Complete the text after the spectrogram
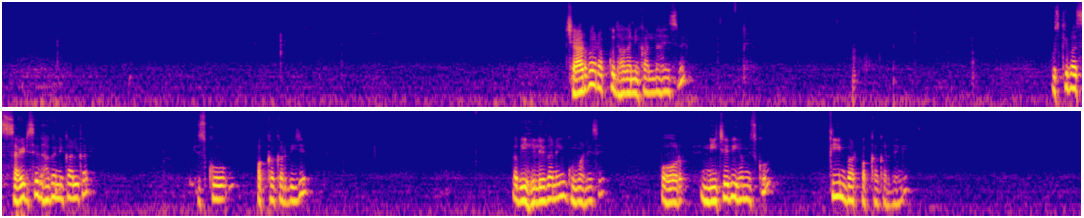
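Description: Cloth rustles softly as hands handle it.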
